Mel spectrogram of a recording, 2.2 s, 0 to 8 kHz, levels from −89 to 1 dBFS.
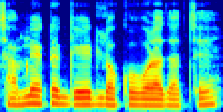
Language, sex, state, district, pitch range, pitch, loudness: Bengali, male, West Bengal, Alipurduar, 130-145 Hz, 135 Hz, -17 LUFS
